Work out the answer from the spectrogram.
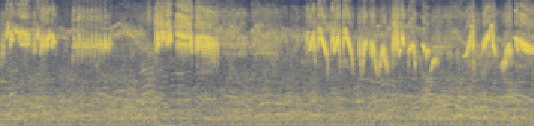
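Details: Lark singing in Kabul city on a Friday morning: rapid buzzy trills, then a run of quick rising and falling whistled notes, high-pitched and continuous, with low murmuring voices in the background.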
